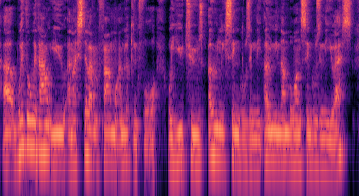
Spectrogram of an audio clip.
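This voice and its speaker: Deeper voiced guy on a music podcast, chatty, rattles off facts, lots of "isn't it". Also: fairly quick, mellow. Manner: chatty, asks tag questions, lists facts. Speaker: podcast co-host. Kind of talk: casual chat.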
